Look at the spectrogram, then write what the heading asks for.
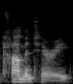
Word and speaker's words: commentary: to use the word commentary make sure you use the emphasis on the first syllable here you want to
